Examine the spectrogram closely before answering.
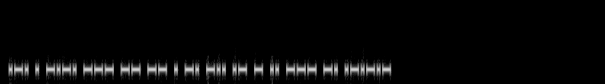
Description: Morse code, heard as a keyed tone, about 44 wpm, 700 Hz. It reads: RECOMMENDATION.
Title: Sentences from Top 1600 Words 45wpm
